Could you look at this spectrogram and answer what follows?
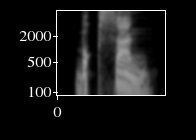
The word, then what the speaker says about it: buksan: Word for word it's buksan ang iyong puso. Buksan ang iyong puso. Buksan ang iyong puso. The first word is buksan. Buksan. Buksan. Buksan is spelled as B U K S A N.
